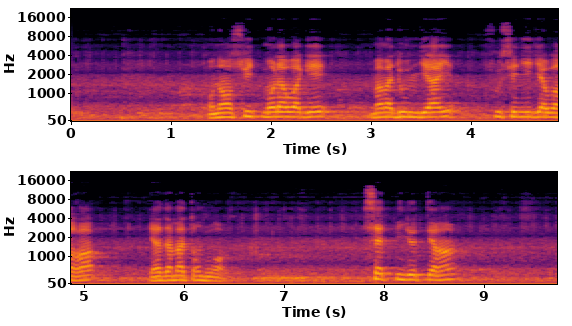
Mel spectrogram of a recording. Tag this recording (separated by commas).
Speech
